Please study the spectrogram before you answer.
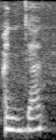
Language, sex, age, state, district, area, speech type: Marathi, female, 18-30, Maharashtra, Sindhudurg, rural, spontaneous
